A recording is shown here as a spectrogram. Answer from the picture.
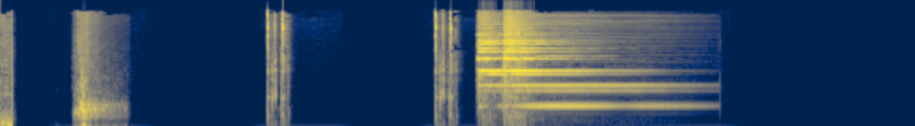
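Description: Subscribe-button animation sound effects: a short soft thump, two pairs of quick mouse clicks, then a single notification-bell ding that rings out for about a second and a half.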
